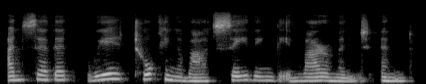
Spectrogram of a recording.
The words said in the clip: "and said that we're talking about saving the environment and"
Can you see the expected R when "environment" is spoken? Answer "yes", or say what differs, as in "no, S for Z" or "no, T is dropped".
yes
